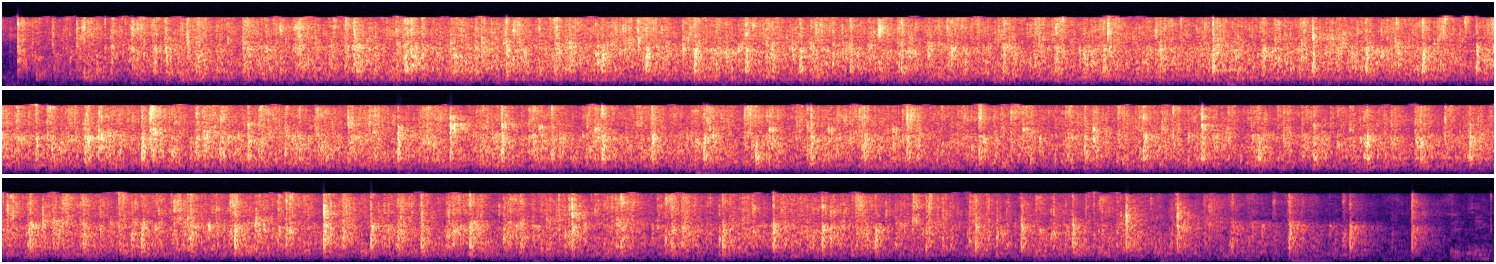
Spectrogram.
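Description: Audience applause: a hall full of people clapping steadily, dying away near the end.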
